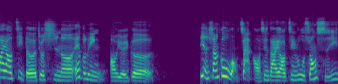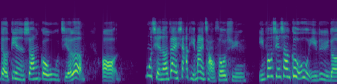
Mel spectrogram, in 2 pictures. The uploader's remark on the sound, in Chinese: 本集有些許雜音，已亟力避免，如有察覺請多多包涵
